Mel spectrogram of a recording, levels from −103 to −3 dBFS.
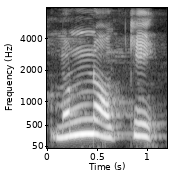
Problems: continuous background conversations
